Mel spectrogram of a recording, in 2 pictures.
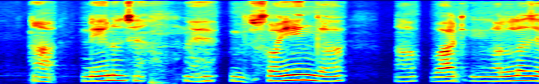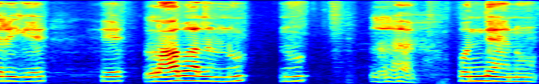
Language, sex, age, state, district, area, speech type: Telugu, male, 18-30, Andhra Pradesh, Nellore, rural, spontaneous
